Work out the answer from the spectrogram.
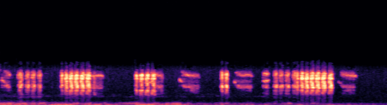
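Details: Seven nestling birds, one small and six larger, begging as both parents bring the first feed at dawn after a cold, wet night in Vienna; harsh, buzzy chirps in rapid clustered bursts, some long and rasping, over a low rumble.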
